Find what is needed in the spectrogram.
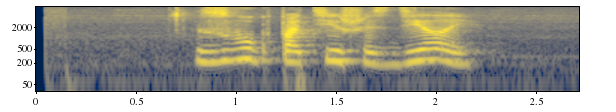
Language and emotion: Russian, angry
